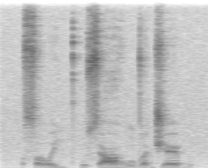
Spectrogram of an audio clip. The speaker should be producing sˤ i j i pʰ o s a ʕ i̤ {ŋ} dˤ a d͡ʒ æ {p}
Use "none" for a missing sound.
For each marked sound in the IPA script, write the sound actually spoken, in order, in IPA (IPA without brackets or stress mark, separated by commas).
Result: ŋ, b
